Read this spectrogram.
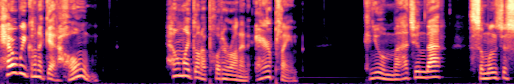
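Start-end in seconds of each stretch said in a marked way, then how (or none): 0.0-4.5 higher, worried pitch climbing; panicked worry. Retold or imitated. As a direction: fret about getting her home. Panicking about getting home.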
